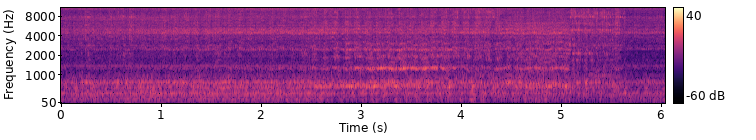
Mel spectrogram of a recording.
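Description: Drill press running with a Tapmatic tapping head while a tap cuts 2-56 threads in a titanium back spacer: a steady mechanical running sound that changes a little about five and a half seconds in.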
